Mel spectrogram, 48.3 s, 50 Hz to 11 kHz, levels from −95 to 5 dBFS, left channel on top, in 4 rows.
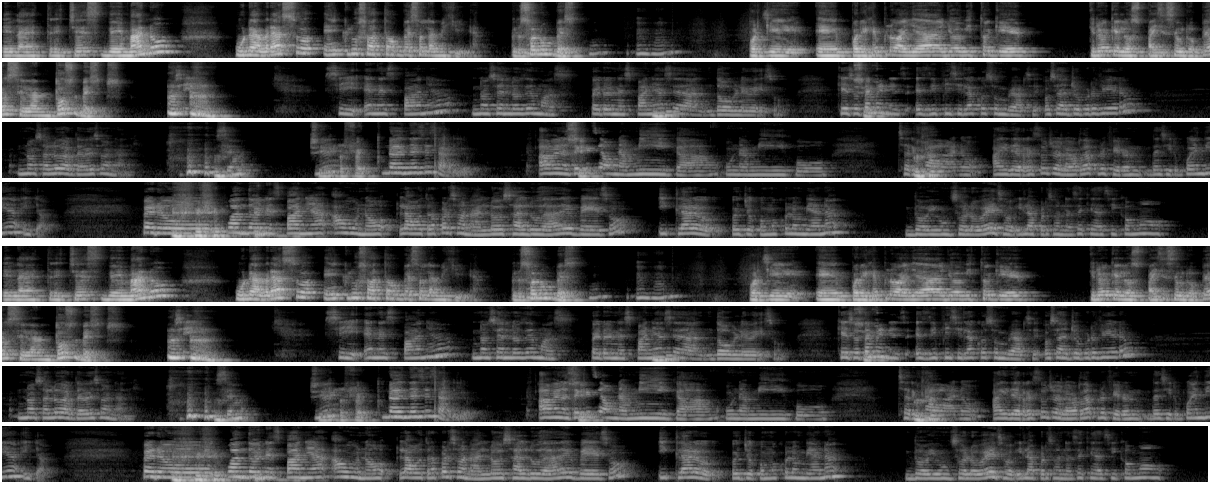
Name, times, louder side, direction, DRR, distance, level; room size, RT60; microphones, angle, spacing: voice 1, 0.0-2.0 2.3-4.8 5.1-5.8 7.5-10.3 10.9-13.2 13.7-14.3 18.6-18.8 20.7-20.8 26.3-26.6 27.2-27.9 29.9-30.1 33.3-33.6 37.9-38.5 38.8-38.9, left 2 dB, 30° left, 1.1 m, -28 dB
voice 2, 5.2-5.5 5.9-6.0 6.3-6.7 13.9-14.0 14.8-14.9 15.3-19.9 20.4-23.4 24.3-25.4 25.8-26.5 27.3-28.9 29.5-32.4 33.1-36.7 37.1-37.2 37.6-42.5 42.8-44.6 45.3-47.8, right 1 dB, 10° right, 1.5 m, -39 dB
8.9 x 6.4 x 5.0 m
head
